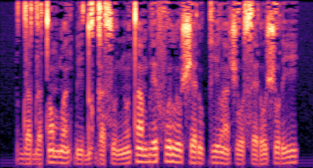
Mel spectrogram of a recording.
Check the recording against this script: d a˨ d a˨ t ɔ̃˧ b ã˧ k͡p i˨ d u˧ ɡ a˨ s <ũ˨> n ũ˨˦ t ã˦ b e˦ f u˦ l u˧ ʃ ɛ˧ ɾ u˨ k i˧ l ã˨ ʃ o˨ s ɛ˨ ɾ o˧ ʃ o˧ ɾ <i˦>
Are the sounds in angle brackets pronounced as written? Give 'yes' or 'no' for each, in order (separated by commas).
no, yes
